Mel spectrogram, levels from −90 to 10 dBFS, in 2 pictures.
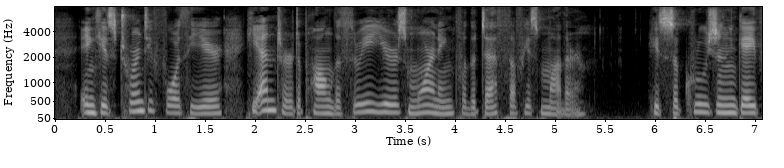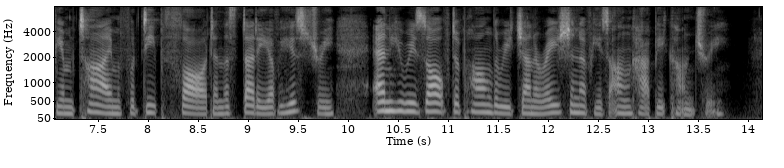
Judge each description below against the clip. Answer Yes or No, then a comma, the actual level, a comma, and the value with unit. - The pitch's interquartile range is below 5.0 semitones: Yes, average, 3.3 semitones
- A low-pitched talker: No, high, 190 Hz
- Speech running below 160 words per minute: No, average, 175 wpm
